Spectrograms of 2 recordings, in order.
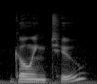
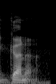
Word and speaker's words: going to: And I do want to point out, by the way, this is not pronounced going to. We say gonna.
